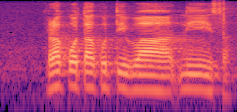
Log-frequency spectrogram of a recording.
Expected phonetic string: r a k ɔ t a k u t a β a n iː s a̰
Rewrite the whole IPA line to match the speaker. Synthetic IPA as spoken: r a k ɔ t a k u t i β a n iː s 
